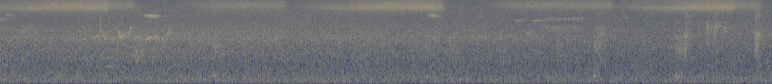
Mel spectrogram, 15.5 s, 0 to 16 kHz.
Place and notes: Taylor Creek Park, Toronto, ON, Canada - WLD 2020 Frogs & Dogs
Recording from the creek near a pond populated with green frogs (Rana clamitans), which much of the time are able to outdo the dogs (though to be fair, those are probably further away).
